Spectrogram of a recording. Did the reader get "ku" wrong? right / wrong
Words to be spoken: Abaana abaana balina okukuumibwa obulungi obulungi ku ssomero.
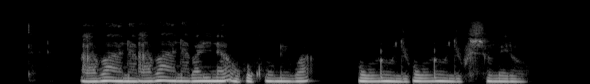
right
